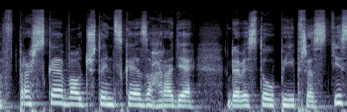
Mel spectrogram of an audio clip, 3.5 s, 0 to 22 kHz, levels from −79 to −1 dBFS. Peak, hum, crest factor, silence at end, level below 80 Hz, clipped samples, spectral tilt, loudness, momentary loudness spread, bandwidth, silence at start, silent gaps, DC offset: -2 dBFS; none; 12 dB; 0 s; -38 dBFS; under 0.1%; -4 dB/octave; -15 LUFS; 3 LU; 16 kHz; 0 s; none; under 0.1%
